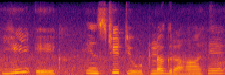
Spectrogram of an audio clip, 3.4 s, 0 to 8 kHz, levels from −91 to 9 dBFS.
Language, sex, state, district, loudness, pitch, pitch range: Hindi, female, Punjab, Fazilka, -16 LUFS, 230 Hz, 205-260 Hz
